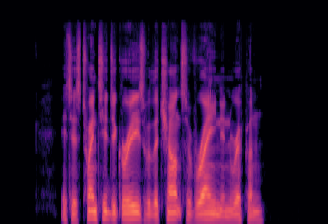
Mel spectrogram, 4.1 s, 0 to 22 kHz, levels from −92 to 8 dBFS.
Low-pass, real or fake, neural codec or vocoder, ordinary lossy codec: 14.4 kHz; real; none; none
